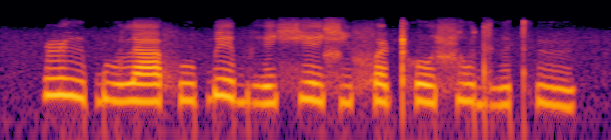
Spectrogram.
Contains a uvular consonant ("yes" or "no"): no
